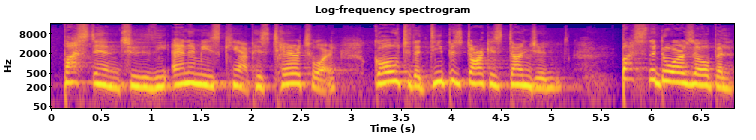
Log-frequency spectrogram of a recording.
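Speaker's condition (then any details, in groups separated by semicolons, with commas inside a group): No condition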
